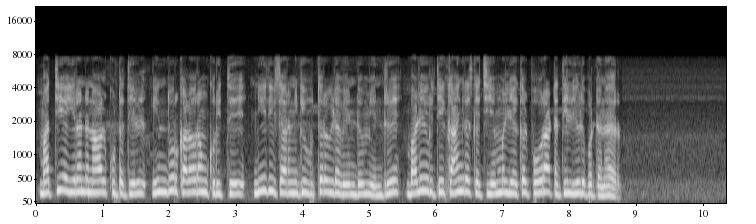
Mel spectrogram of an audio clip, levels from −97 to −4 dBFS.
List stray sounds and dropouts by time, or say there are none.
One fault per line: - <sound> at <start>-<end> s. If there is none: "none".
none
